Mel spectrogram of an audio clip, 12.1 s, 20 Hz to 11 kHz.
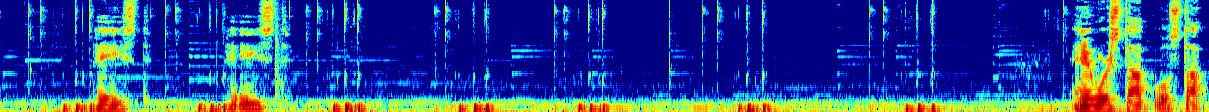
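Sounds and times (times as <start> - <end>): background music: 0.0 - 12.0
keyboard keystrokes: 1.6 - 3.7, 4.3 - 6.1, 7.0 - 7.7.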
